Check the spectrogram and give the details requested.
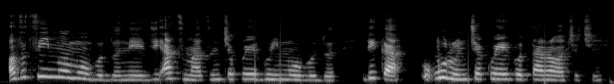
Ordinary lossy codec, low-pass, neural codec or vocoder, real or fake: Opus, 64 kbps; 10.8 kHz; none; real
